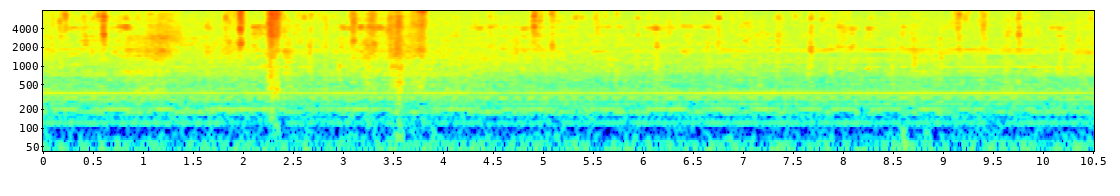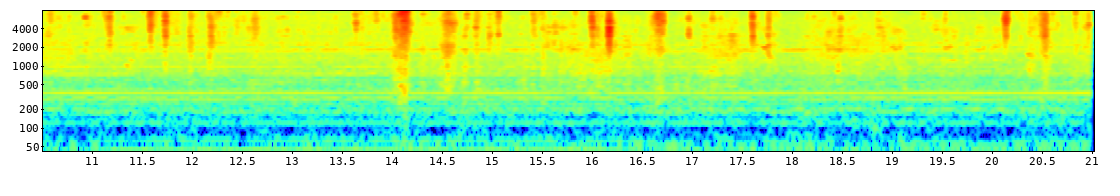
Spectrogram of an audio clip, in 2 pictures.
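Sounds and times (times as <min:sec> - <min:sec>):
low hum: 0:00.0 - 0:21.0
person chewing noodles: 0:06.7 - 0:21.0.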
